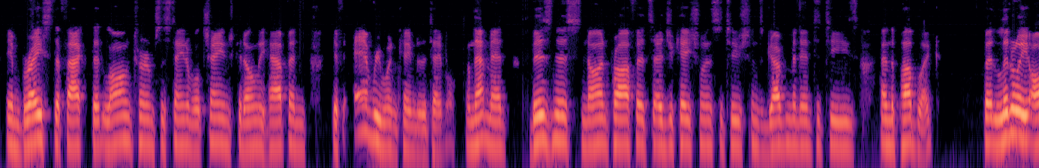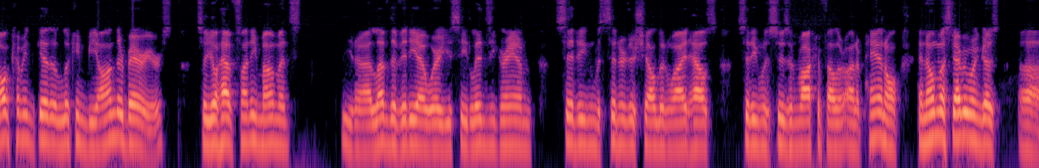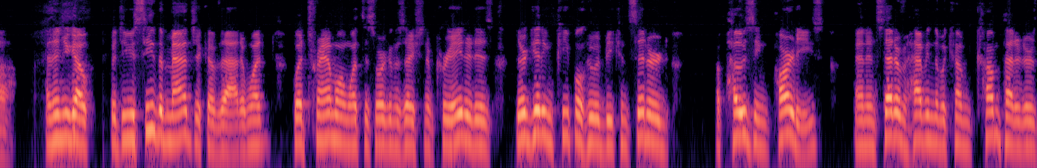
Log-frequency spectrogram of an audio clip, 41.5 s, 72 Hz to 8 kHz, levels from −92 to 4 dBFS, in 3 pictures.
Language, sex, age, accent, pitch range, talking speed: English, male, 50-69, American, 130-155 Hz, 160 wpm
